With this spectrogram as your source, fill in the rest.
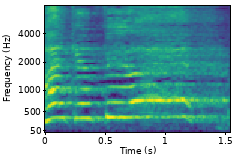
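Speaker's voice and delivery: mock very high, drawn-out scream. Retelling what a man in the room did: imitating someone screaming. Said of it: "And he starts screaming".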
